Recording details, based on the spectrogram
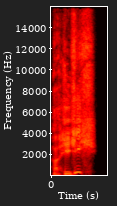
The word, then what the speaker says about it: Ajijic: And by the way, that's A-J-I-J-I-C. And the proper pronunciation is Ajijic.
